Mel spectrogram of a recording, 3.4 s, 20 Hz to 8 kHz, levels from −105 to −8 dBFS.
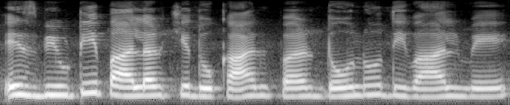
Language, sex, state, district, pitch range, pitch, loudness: Hindi, female, Madhya Pradesh, Dhar, 185-215 Hz, 200 Hz, -17 LUFS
